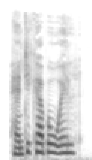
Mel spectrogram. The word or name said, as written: handicap-OL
